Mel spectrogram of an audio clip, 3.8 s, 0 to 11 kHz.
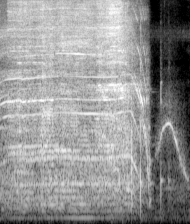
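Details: Milwaukee Fuel circular saw with stock Milwaukee blade cutting a 2x6: high-pitched motor whine holds steady through the cut without bogging, then spins down cleanly; normal, strong cutting.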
